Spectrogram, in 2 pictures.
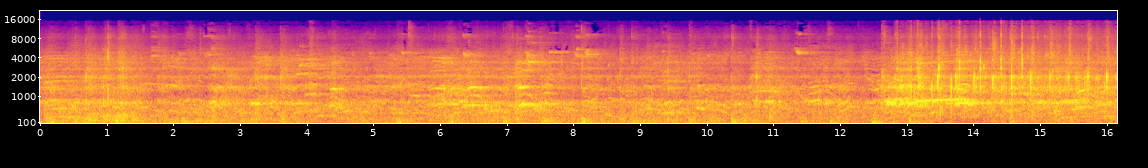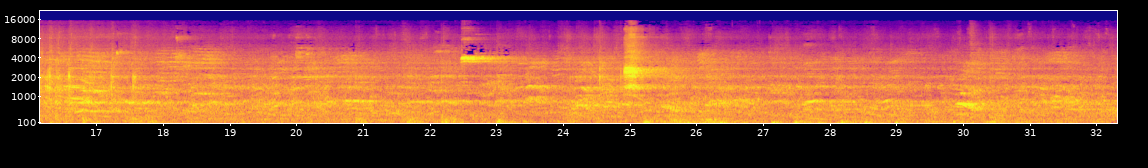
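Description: A basketball being dribbled on a hardwood gym floor during a game, under steady crowd chatter in a large hall. About halfway through, a louder stretch of crowd noise rises for several seconds, and near the end two short, sharp high sounds stand out, fitting a referee's whistle.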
